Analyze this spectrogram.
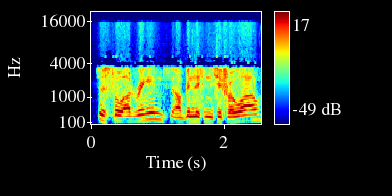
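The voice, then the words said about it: Strong Essex accent. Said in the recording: “You can't get more thick than Essex, mate... the Essex accent is properly thick... I'm proud of my accent”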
